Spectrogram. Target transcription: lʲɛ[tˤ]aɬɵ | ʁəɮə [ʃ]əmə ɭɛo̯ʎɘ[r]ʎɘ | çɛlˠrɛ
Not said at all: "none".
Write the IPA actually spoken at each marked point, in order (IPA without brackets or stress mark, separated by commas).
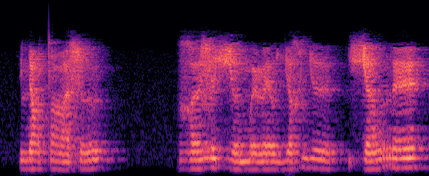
tˤ, ç, χ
